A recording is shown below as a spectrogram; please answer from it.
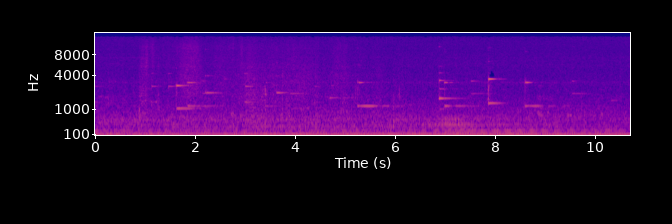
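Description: Wind chimes ringing lightly and irregularly, single notes at several different pitches sounding here and there, over a steady low hum.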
